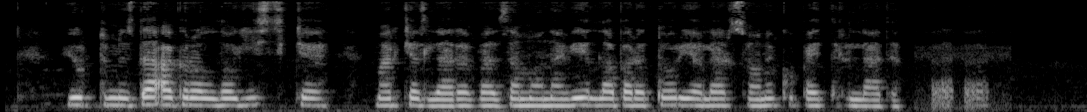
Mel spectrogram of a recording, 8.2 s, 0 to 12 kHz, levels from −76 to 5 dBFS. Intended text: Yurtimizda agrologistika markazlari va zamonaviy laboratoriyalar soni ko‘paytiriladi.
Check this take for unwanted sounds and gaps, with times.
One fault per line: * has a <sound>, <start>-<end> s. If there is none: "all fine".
* has a laugh, 7.0-7.4 s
